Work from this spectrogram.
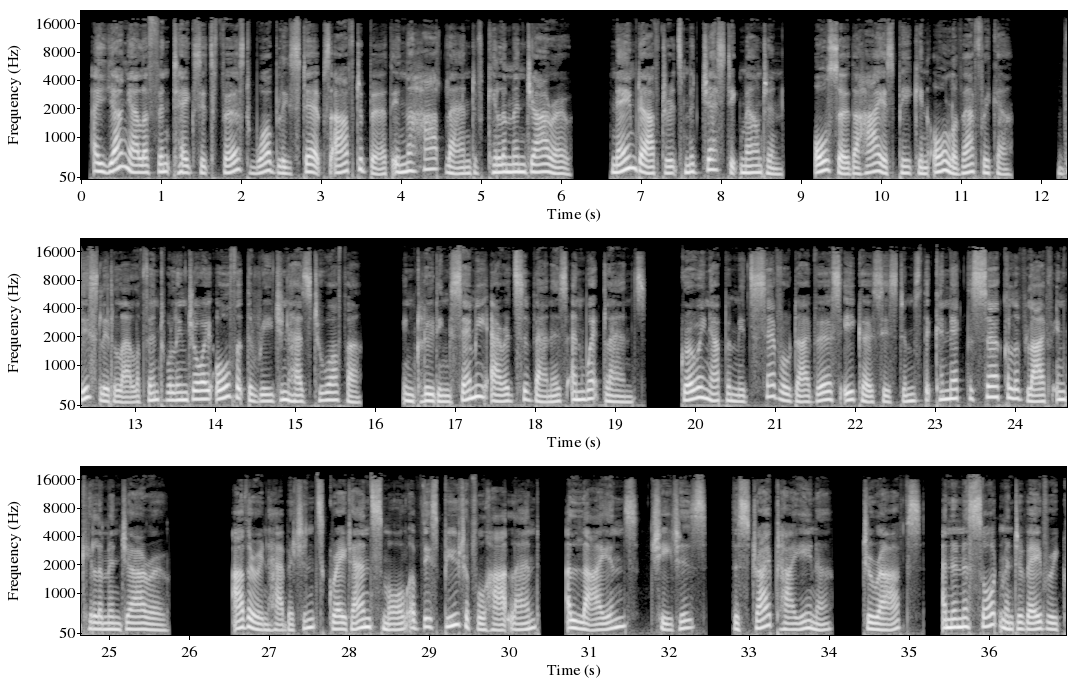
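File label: English Australian female documentary; accent of australia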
